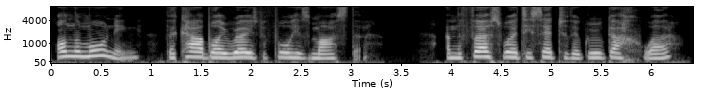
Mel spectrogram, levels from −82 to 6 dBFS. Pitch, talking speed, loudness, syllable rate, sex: 215 Hz, 180 wpm, -18 LUFS, 5.2 syllables/s, female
